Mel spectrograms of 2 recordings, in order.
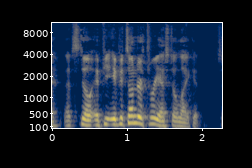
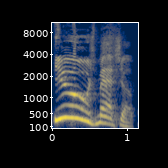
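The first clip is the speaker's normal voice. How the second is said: hype announcer; 4 semitones higher, slower than usual. Acted. Hyping the game like announcer.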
